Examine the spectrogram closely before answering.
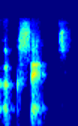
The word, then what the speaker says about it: accept: What many people often do is to say s in such cases. So that gives you a clue. Whenever you have a word that is spelled with two C's and then you hear people say s for the two C's, just know that you're meant to say ks.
